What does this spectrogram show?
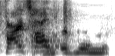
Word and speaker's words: Weishaupt: It's Weishaupt. Weishaupt. Weishaupt. You know what I'm saying. Gotta say it like a German twink.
